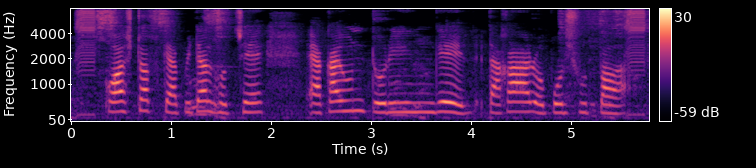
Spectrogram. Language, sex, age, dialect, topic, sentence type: Bengali, female, 18-24, Northern/Varendri, banking, statement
